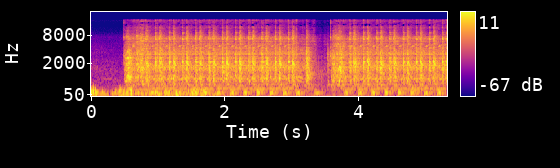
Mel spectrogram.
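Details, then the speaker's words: Yamaha Mio J fuel-injected scooter that died suddenly: fast even starter chugging, two or three beats a second, twice, never catches; cranking no-start. "tidak mau hidup ya"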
